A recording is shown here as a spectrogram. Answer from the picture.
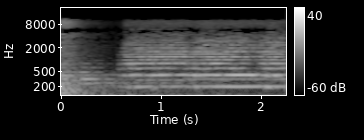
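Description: Concert wind band playing a march. After a brief dip in the first half-second, the band holds a long sustained chord with the brass prominent.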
